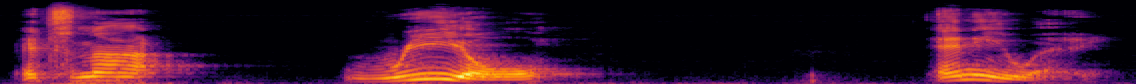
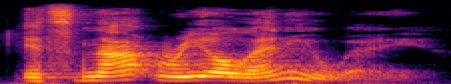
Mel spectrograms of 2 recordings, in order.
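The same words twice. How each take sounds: First: "It's not" then pause, "real" alone, pause, "anyway" falling; slow, spaced emphasis. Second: Said in the usual way. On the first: Shown as a demonstration.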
